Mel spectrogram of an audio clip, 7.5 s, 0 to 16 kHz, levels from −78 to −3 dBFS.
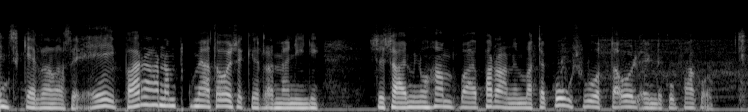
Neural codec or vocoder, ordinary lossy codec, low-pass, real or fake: codec, 16 kHz, 8 kbps, FreqCodec, larger model; none; 7.2 kHz; fake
